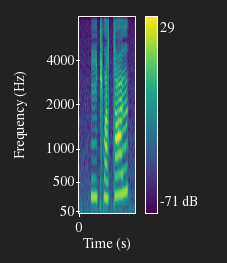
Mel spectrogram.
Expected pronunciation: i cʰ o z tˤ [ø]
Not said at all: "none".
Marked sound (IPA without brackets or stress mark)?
ø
